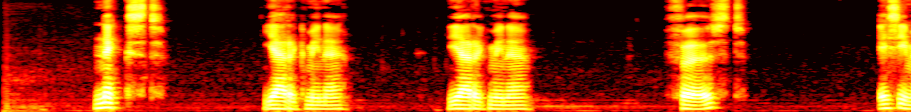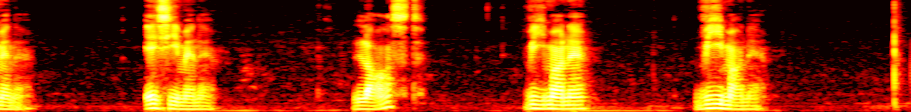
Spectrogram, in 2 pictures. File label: Next first last, estonian; the talking estonian phrasebook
